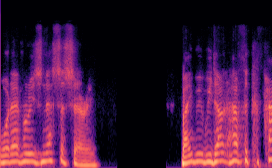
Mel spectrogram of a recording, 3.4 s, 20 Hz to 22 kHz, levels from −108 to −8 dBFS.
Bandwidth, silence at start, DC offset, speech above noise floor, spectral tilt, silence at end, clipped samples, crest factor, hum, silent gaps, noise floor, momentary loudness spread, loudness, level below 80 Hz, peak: 11.5 kHz; 0 s; under 0.1%; over 60 dB; -7 dB/octave; 0 s; under 0.1%; 22 dB; none; 1.45-2.07 s; under -90 dBFS; 5 LU; -31 LUFS; -54 dBFS; -10 dBFS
